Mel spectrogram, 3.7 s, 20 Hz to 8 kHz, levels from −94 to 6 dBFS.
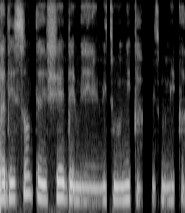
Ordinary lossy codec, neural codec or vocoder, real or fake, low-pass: none; codec, 16 kHz, 4 kbps, FunCodec, trained on LibriTTS, 50 frames a second; fake; none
